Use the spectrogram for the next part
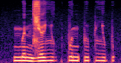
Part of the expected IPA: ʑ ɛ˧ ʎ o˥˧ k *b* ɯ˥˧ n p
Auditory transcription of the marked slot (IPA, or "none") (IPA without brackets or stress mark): p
